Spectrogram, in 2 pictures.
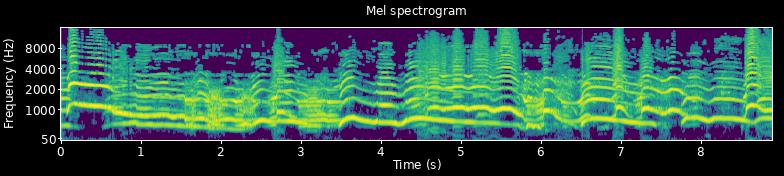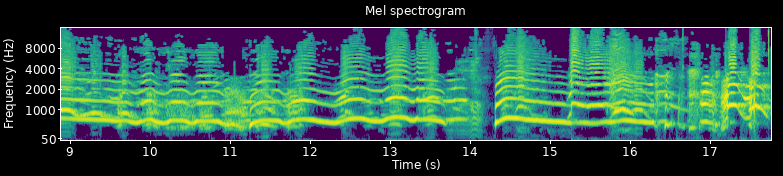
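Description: A Podenco howls in long, wavering tones that rise and fall, with short yelps breaking in.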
